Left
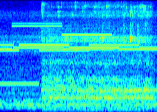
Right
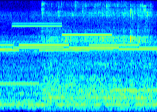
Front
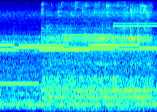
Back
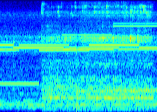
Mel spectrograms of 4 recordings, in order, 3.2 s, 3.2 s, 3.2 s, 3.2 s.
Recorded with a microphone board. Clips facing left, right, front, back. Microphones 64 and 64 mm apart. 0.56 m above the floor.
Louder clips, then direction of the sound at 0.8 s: Left 2 dB, even; 100° left.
